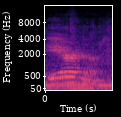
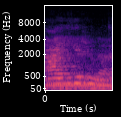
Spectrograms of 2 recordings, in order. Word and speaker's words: Erna: Irish people would say Erna, but it's in Portuguese we say Airna. Just want you to think of your eye, your ear, na.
